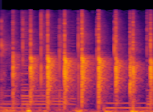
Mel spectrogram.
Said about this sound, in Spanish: Un Aplauso solemne.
